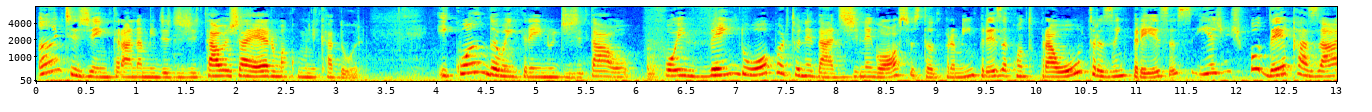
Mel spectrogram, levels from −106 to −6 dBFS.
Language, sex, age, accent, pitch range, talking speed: Portuguese, female, 30-49, Brazilian, 185-230 Hz, 160 wpm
